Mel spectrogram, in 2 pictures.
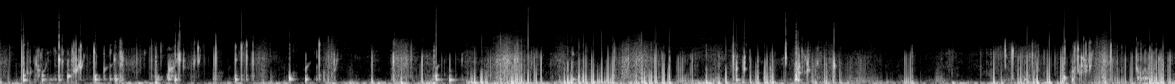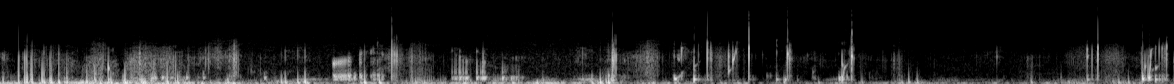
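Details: Adult stomach growling (borborygmi): irregular low gurgles and rumbles from the abdomen as gas and fluid move.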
